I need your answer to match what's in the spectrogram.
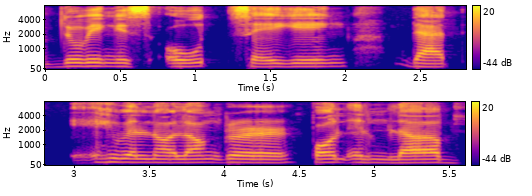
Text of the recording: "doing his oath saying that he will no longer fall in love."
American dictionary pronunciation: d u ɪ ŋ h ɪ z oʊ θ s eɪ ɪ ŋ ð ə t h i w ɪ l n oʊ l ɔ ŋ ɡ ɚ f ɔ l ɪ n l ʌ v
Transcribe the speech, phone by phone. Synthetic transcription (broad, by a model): d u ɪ ŋ h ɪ s oʊ t s eɪ ɪ ŋ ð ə t h i w ɪ l n oʊ l ɔ ŋ ɡ ɚ p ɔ l ɪ n l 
